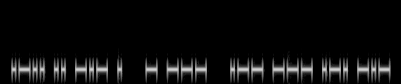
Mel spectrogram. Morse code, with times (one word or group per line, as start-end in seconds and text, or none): 0.1-1.2 LIKE
1.5-2.1 TO
2.3-3.9 WORK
